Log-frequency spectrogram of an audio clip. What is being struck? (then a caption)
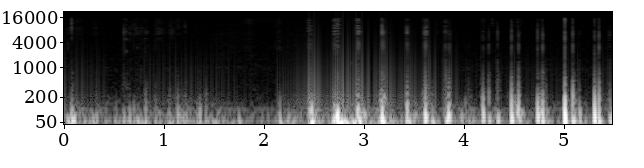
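Metal mesh microphone grille. Long nails of both hands scratch close up on the hollow mesh metal grille of a Rode NT1-A condenser microphone. The result is a fast, uneven run of scratchy taps, each with a deep, muffled thump and short, bright crackles that die away almost at once. The scratching swells louder midway through.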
